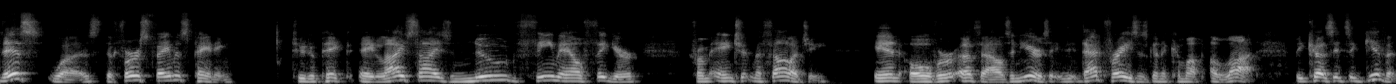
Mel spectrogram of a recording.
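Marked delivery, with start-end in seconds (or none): 0.0-10.5 slow, measured, careful, deliberate delivery. A teacher giving the class a key phrase says it slowly. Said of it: "So I'll say it slowly and repeat it".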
